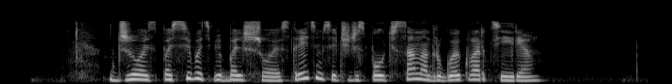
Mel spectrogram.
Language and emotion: Russian, positive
